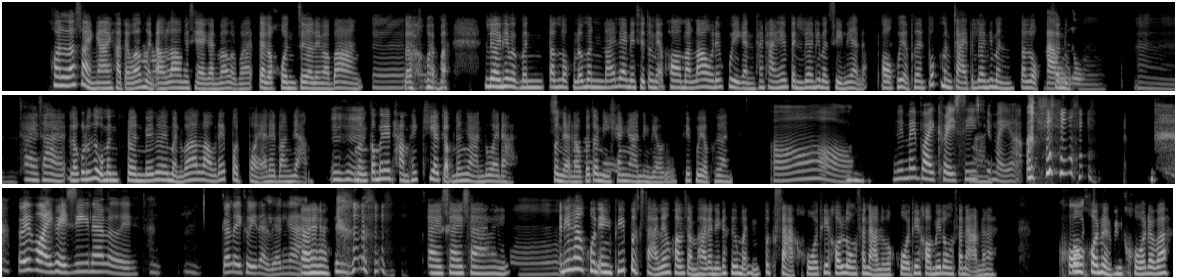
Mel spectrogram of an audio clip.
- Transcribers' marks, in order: laughing while speaking: "แล้วแบบว่า"; in English: "บอยเครซี"; giggle; other background noise; in English: "บอยเครซี"; laughing while speaking: "ใช่ค่ะ"; chuckle; "โคช" said as "โคด"; "โคช" said as "โคด"; "โคช" said as "โคด"
- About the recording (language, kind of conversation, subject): Thai, unstructured, เพื่อนที่ดีที่สุดของคุณเป็นคนแบบไหน?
